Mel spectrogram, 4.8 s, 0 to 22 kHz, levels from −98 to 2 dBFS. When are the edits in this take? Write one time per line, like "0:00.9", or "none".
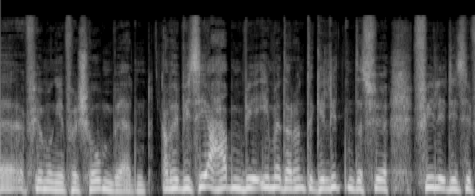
0:01.5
